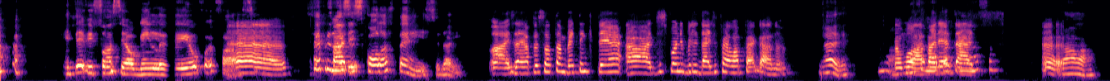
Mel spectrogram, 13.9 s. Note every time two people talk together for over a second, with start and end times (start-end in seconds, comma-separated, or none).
11.2-12.4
